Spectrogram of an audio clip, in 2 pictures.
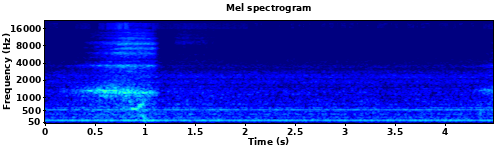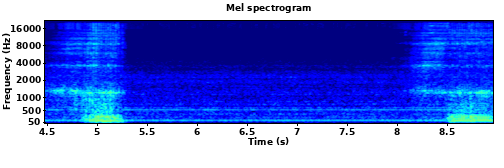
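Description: Three loud, rough snores about every four seconds over a steady room hum: heavy snoring.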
